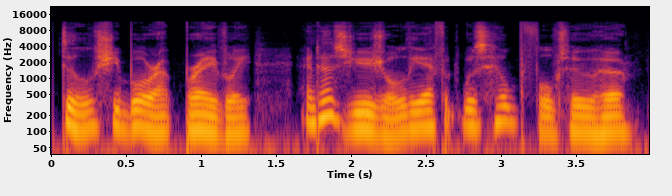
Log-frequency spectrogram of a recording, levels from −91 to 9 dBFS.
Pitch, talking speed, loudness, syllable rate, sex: 115 Hz, 210 wpm, -15 LUFS, 5.5 syllables/s, male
